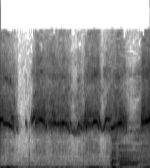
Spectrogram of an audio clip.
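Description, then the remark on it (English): A small dog whines and cries in thin, high-pitched swells that rise and fall almost without pause, with a brief lower yelp near the middle and no talking. “Actually, the little dog, he kind of cries and goes.”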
